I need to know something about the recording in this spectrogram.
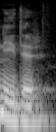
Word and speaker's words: neither: Negative में केवल हमारे पास दो ही वर्ड्स हैं, ईदर एंड नीदर, जिसको आप आइदर एंड नाइदर भी प्रोनाउंस करते हैं।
